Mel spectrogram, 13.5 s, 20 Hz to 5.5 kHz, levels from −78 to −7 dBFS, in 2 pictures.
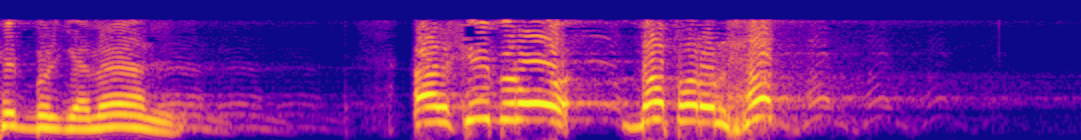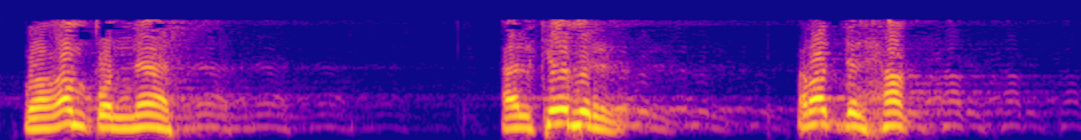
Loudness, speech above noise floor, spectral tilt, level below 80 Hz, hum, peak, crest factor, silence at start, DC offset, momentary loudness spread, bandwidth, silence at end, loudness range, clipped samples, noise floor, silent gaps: -12 LUFS; 51 dB; -10.5 dB/octave; -56 dBFS; none; -2 dBFS; 14 dB; 0 s; under 0.1%; 16 LU; 4.1 kHz; 0.75 s; 6 LU; under 0.1%; -63 dBFS; none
